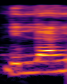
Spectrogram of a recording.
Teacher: अल्लाह के लाम को बारीक पढ़ेंगे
